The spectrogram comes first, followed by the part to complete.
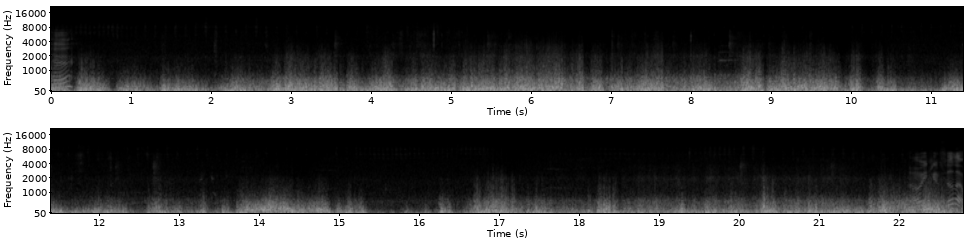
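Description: Gusty wind rumbling on the microphone, easing briefly about fifteen seconds in, over a horse eating feed from a plastic bucket hung on a metal pasture fence.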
